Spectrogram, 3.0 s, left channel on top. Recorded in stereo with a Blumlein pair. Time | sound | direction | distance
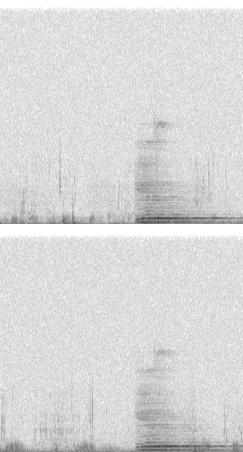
1.7 | a child speaking | 20° left | 1.6 m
